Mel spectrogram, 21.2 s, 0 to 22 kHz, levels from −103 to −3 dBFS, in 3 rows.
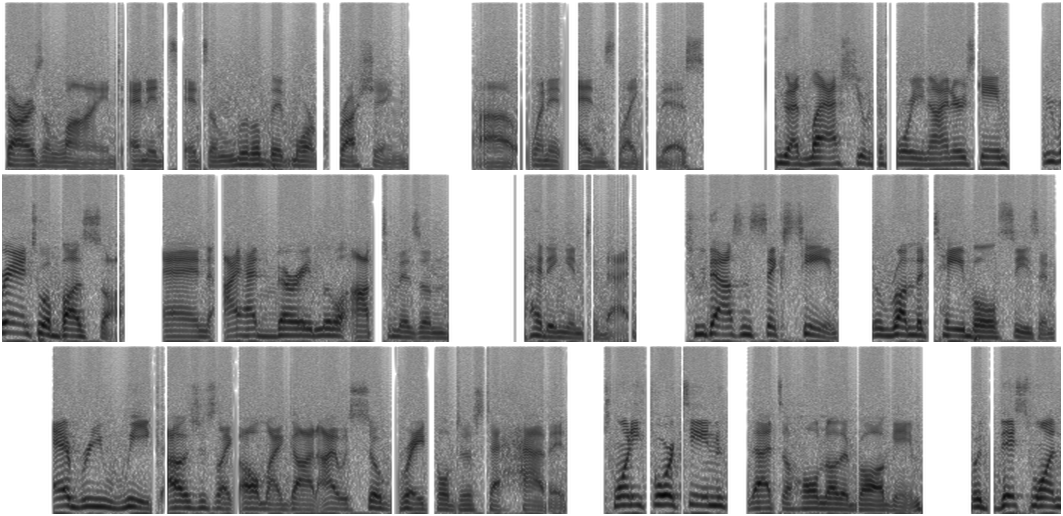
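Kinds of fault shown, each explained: low bit depth without dither: The speech was likely reduced to about five bits by plain rounding with no dither, so the error follows the signal. Throughout, it sounds grainy and gritty, with distortion only about 20 dB below the speech, and quiet tails drop to silence or sputter.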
